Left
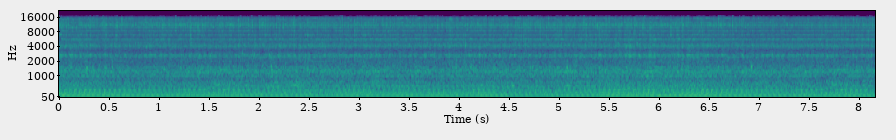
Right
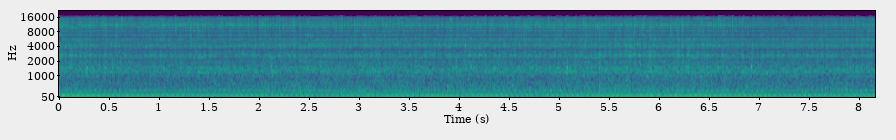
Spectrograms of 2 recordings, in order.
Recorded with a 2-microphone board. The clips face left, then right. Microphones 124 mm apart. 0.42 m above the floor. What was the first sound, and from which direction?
An engine running, 50° left (ahead or behind).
